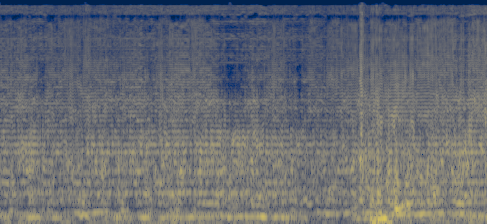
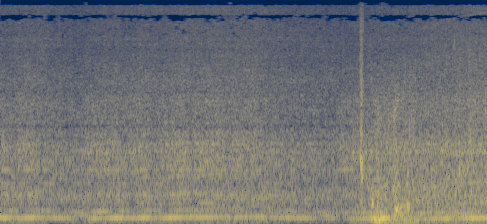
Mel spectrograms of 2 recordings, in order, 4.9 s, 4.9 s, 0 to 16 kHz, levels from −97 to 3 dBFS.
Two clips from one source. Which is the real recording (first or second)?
second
